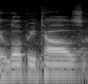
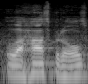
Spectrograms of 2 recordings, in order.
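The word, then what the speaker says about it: L'Hôpital: an s both are accepted i generally say l'hopital's rule but sometimes it looks like low speed tiles rule or hospitals which is not the correct pronunciation but i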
